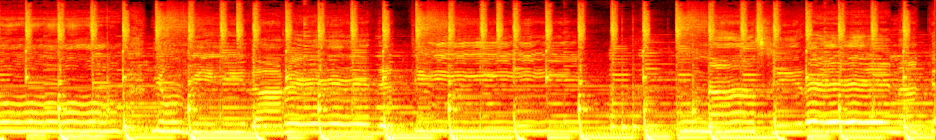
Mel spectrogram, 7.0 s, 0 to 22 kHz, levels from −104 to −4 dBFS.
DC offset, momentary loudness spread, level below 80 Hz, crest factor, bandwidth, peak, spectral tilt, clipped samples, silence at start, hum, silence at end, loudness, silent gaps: under 0.1%; 6 LU; -20 dBFS; 12 dB; over 20 kHz; 0 dBFS; -5.5 dB/octave; under 0.1%; 0 s; none; 0 s; -13 LUFS; none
